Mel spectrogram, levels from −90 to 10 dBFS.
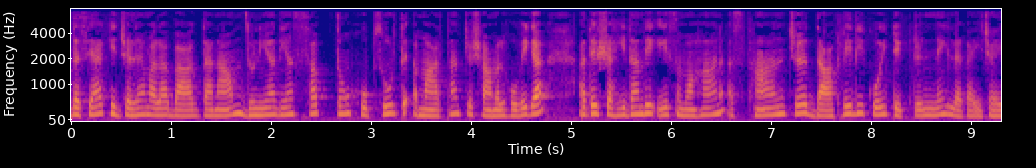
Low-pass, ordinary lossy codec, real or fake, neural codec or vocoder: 7.2 kHz; none; real; none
